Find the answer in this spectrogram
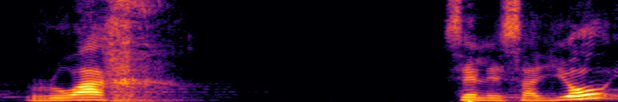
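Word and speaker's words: Ruach: Roach así como suena se pronuncia la c en hebreo como J ruaj se le só y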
